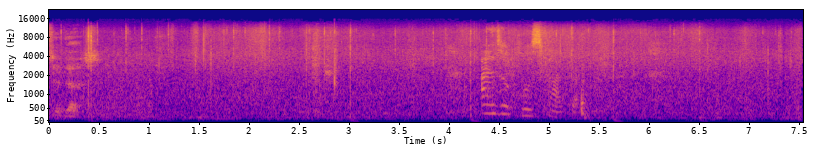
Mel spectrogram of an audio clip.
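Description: Straw rustles as it is handled.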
